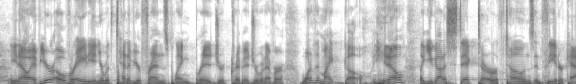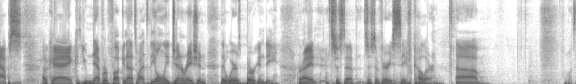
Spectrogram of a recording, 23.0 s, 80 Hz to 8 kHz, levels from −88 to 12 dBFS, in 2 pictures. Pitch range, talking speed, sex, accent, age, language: 120-165 Hz, 165 wpm, male, American, 20-39, English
